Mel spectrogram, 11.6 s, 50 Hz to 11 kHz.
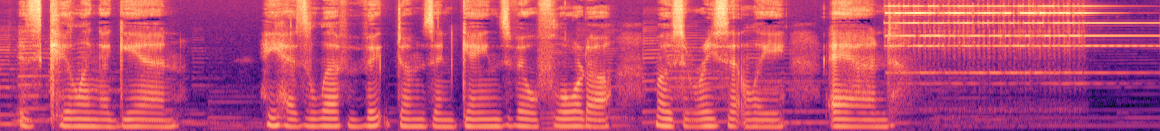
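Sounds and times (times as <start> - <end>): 
speech: 0.2 - 1.9, 2.6 - 9.1
telephone bell ringing: 8.8 - 11.5.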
